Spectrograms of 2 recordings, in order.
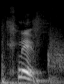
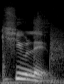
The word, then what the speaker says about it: Qlib: It's pronounced clip and not Qlib.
